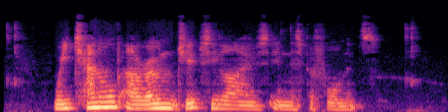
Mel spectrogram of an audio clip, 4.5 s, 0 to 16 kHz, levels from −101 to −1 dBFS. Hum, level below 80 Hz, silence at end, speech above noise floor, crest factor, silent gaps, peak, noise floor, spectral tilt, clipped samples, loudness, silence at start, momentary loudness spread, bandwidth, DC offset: none; -52 dBFS; 0.8 s; 40 dB; 16 dB; none; -2 dBFS; -56 dBFS; -9 dB/octave; under 0.1%; -17 LUFS; 0.55 s; 18 LU; 6.6 kHz; under 0.1%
